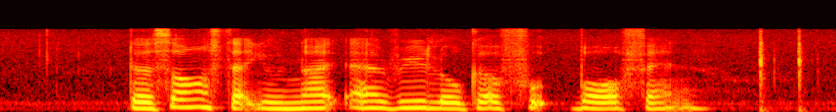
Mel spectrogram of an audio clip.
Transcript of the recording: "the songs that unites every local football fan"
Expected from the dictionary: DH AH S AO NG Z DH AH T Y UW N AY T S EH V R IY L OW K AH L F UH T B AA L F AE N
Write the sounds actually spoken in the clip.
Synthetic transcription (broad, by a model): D AH S AO NG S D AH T Y UW N AY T EH V R IY L OW K AH L F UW T B AA L F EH N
